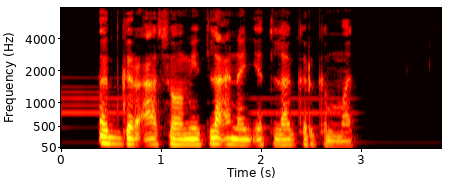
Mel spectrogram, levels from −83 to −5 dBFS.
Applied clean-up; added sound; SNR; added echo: classical method log-MMSE.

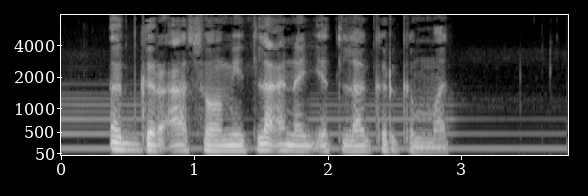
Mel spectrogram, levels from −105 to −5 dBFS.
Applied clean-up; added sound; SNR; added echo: none; Wind instrument, woodwind instrument; 18 dB; none.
